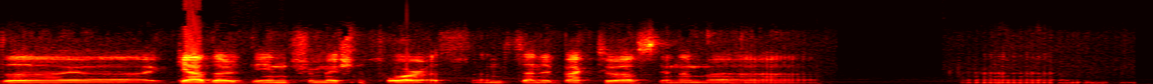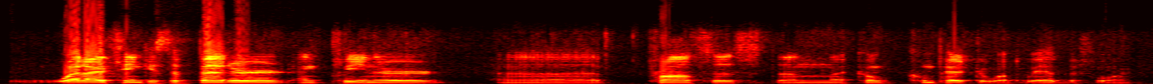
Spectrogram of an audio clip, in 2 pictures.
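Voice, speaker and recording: A man's voice: lowish voice, vocal fry, mellow, highs cut off. A man from a game server's staff answering questions in a casual voice chat, hesitant and full of fillers.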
